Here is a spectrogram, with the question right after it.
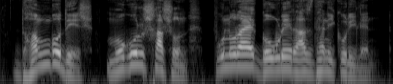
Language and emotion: Bengali, neutral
